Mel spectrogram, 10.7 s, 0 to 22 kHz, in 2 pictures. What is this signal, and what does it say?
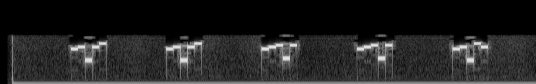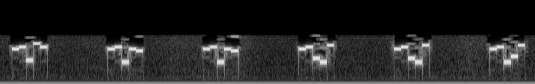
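Five-tone selective call (ZVEI), heard as quick runs of five tones, tones of about 70 ms. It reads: 89299 89299 89030 89030 89229 89229 89187 89187 89310 89310 89140
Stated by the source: Five-tone ZVEI selective call 89174 received by SDR.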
